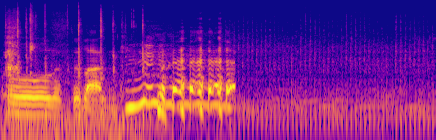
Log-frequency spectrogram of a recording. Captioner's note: laughter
